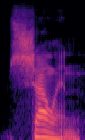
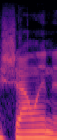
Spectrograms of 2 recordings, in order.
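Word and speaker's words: Shlain: This was revealed by Martin Lee and Bruce Shallon, I believe is how you pronounce his last name, who interviewed hundreds of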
